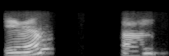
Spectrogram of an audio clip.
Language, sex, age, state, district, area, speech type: Kashmiri, male, 45-60, Jammu and Kashmir, Srinagar, urban, conversation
